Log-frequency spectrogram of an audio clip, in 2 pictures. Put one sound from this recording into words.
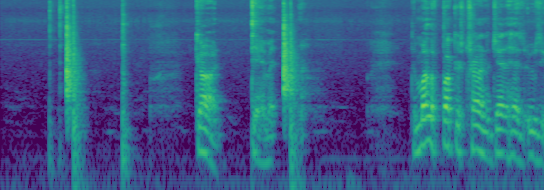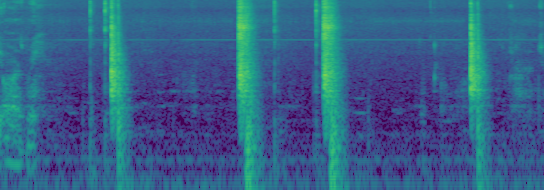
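Short wooden clicks sound as chess pieces are moved.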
